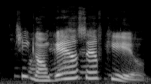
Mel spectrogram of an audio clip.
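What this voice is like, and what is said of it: Southern preacher voice. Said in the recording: “talking like a preacher ... A southern preacher.”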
